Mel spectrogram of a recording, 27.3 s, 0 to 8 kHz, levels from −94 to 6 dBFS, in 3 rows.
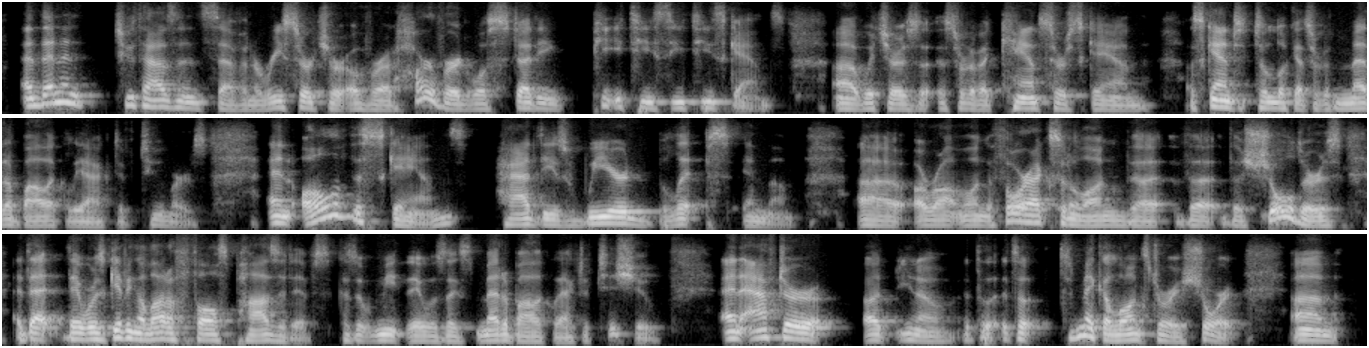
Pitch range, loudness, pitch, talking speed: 90-115 Hz, -19 LUFS, 105 Hz, 200 wpm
